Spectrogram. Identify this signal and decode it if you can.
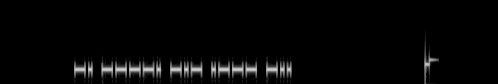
Morse code, heard as a keyed tone, about 34 wpm, 700 Hz. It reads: N9KJD
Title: USA Call Signs - 5 Characters - 3x Character Spacing - 35wpm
